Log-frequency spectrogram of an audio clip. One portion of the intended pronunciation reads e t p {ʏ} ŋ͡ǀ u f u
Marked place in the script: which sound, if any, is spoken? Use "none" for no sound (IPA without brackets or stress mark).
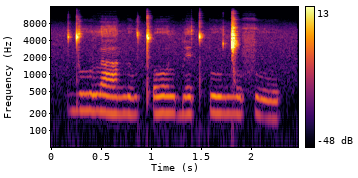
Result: u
